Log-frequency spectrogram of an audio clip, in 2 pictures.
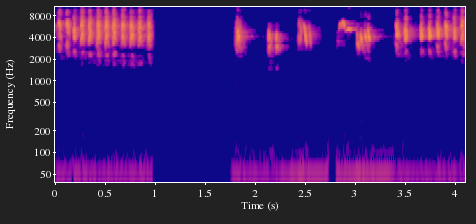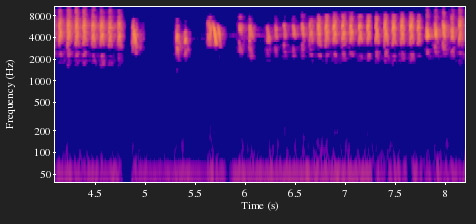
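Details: A Eurasian tree sparrow sings in energetic gacor fashion as a master recording for songbirds: a rapid buzzy chirp train, a pause, scattered sharp chips, then long continuous high chattering to the end.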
